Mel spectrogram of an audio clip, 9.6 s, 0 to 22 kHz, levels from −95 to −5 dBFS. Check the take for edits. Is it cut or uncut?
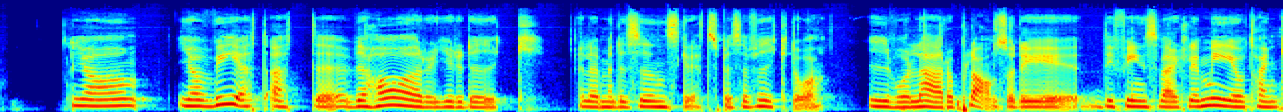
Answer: uncut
